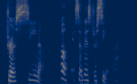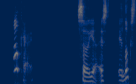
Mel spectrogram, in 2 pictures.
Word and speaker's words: Dracaena: How do you pronounce it? Dracaena. Okay, so it is Dracaena.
